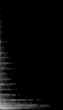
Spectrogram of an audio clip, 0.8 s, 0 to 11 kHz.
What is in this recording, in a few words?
C5, VIOLA FINGER; Xsample VOL-5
